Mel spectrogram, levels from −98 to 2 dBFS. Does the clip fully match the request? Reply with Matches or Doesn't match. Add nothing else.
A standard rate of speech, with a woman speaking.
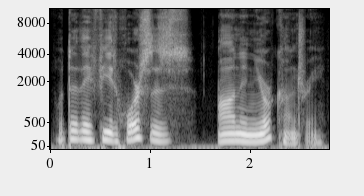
Doesn't match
